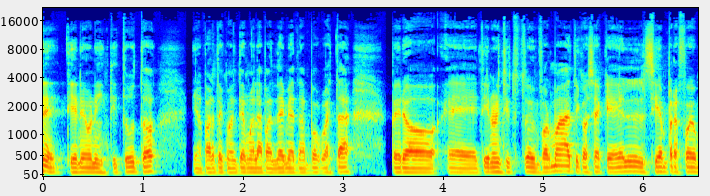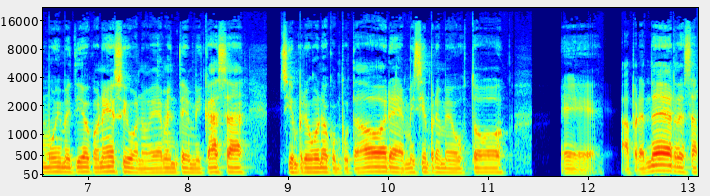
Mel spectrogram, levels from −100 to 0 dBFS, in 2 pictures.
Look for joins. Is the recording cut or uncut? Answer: uncut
